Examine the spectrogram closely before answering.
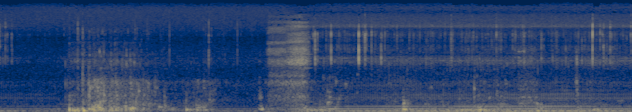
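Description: Air bubbles gurgle and rumble underwater from a diver's breathing.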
